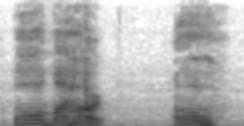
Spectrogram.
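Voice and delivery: normal talking voice

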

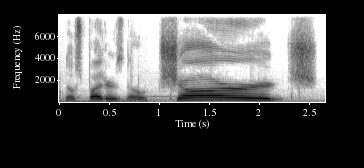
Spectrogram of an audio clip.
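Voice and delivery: high, drawn-out "charge!"; silly high war cry held long; mock battle cry. Mimics a monster's battle cry.

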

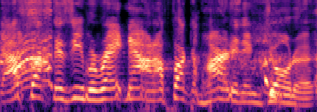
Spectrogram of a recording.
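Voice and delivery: loud, high imitation of one-upmanship; hammed-up competitive bragging; escalating mock boast.

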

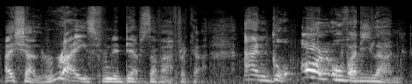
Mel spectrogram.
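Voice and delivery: grand mock-African proclamation; African accent. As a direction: declaim in a put-on African accent. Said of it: "You should just talk like that".

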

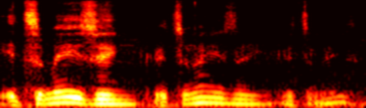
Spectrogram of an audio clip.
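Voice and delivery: high gushing that fades to a hush; awed gushing. Retold or imitated. A man mock-gushing about women, fading into a hush. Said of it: "you automatically say".

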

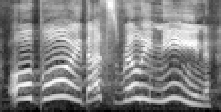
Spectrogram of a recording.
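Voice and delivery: high, slow mock shock; mock dismay. Real, not acted. Teacher reacting to student's karate chop, mock dismay. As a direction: act playfully appalled at the chop.

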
